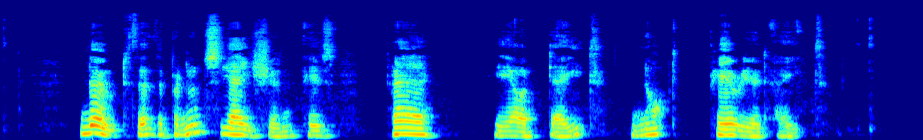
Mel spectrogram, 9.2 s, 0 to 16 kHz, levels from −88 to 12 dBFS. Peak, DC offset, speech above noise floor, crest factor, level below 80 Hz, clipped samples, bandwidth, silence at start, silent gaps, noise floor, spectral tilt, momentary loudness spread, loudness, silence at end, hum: -6 dBFS; under 0.1%; 57 dB; 20 dB; -66 dBFS; under 0.1%; 10.5 kHz; 0.8 s; none; -80 dBFS; -7.5 dB/octave; 16 LU; -24 LUFS; 1.25 s; none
